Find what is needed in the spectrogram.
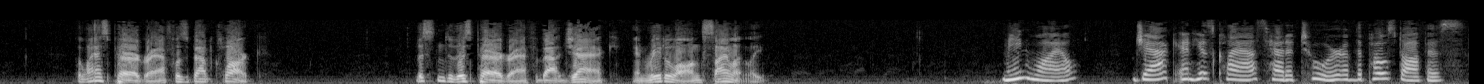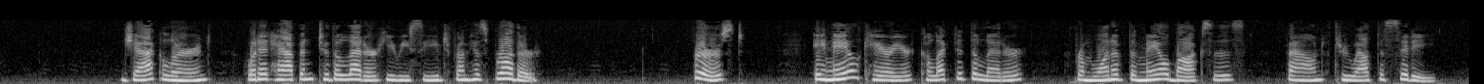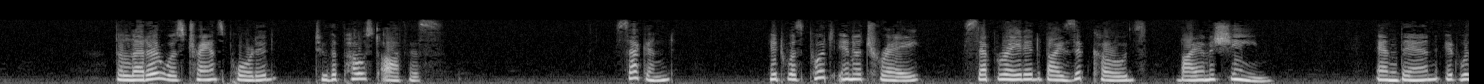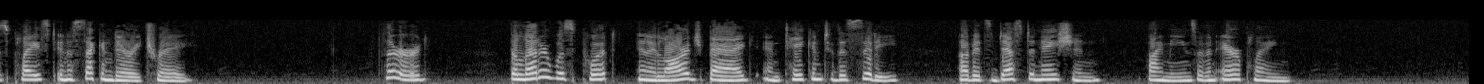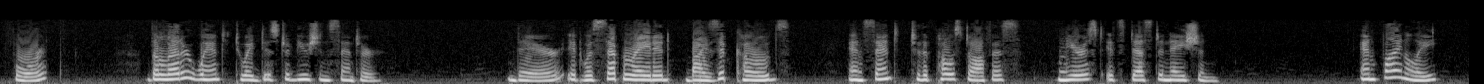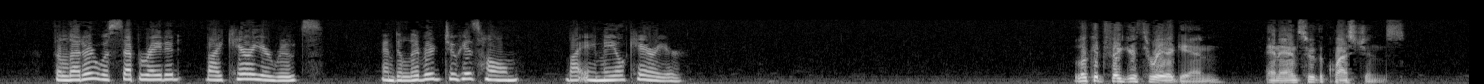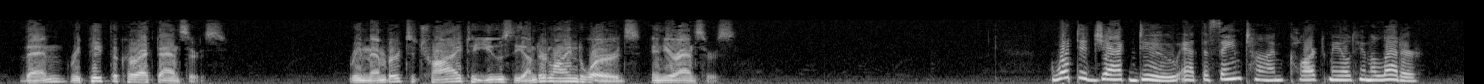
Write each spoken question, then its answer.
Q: What did Jack do at the same time Clark mailed him a letter?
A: Meanwhile, his class had a tour to the post office.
